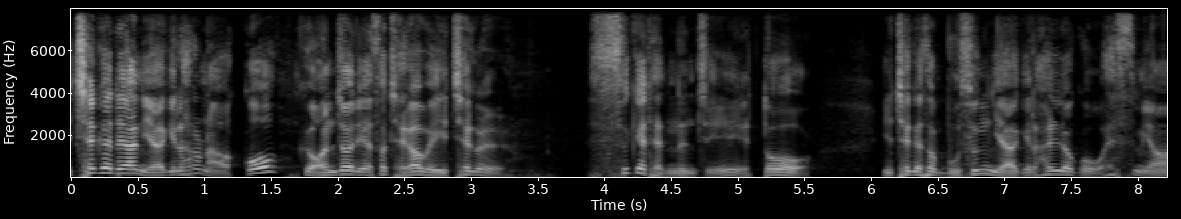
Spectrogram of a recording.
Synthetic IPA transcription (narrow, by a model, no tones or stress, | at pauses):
it͡ɕʰe̞ɡe̞de̞ɦanijaɡiɾɯɭhaɾʌnawak̚k͈okɯʌnd͡ʑʌɾie̞sʰʌt͡ɕe̞ɡawe̞it͡ɕʰe̞ɡɯɭ | s͈ɯɡe̞dwe̞nːɯnd͡ʑit͈o | it͡ɕʰe̞ɡe̞s̬ʰʌmusʰɯnijaɡiɾɯɭɦaʎːʌɡohe̞s͈ɯmjʌ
